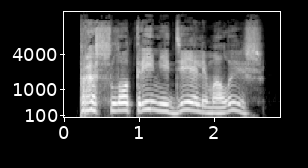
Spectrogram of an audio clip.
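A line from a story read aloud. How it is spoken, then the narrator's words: Laughing. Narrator (Russian): рассмеялся он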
